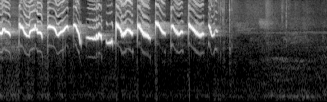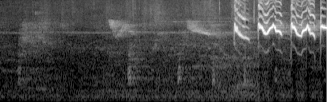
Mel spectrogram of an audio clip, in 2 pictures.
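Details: White-eye performing competition-style líu song meant to stimulate and train singing: a two-second burst of rapid, looping high whistles, a pause with a couple of soft single notes, then the quick series resumes.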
